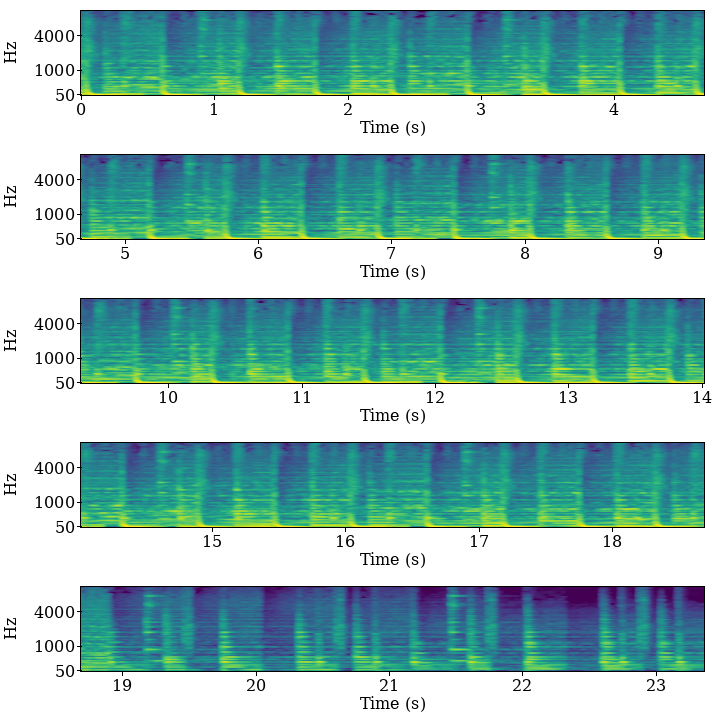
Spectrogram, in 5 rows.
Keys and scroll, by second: 9.4 Return, 21.2 a.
